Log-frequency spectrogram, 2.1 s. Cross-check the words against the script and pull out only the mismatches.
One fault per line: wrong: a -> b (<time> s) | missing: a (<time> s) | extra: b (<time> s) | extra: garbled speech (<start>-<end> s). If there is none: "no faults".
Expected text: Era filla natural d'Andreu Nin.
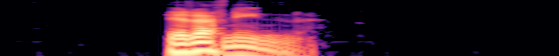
missing: filla natural d'Andreu (0.8 s)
